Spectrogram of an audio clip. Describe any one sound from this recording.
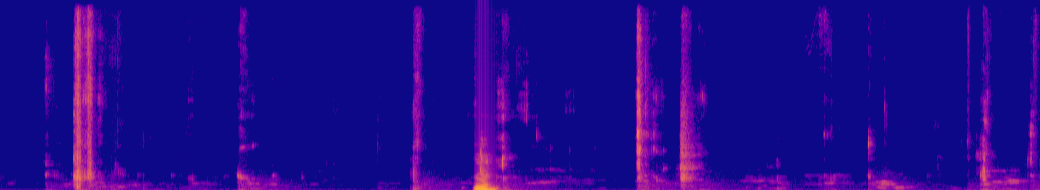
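A man bites and chews a crepe softly.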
